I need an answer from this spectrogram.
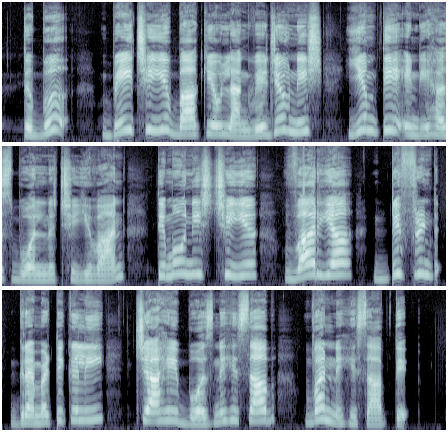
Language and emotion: Kashmiri, neutral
